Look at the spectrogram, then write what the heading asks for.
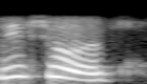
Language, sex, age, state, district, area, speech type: Kashmiri, female, 30-45, Jammu and Kashmir, Bandipora, rural, conversation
